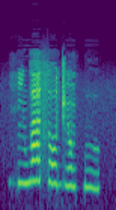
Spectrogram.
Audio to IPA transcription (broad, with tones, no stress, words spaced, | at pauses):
hĩ˧wa˦sɔ˧d͡ʒɔ̃˨ k͡pu˨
